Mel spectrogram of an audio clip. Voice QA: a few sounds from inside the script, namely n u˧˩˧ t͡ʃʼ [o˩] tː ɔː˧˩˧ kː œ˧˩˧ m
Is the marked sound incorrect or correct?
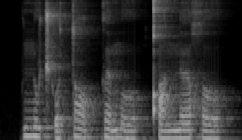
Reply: correct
